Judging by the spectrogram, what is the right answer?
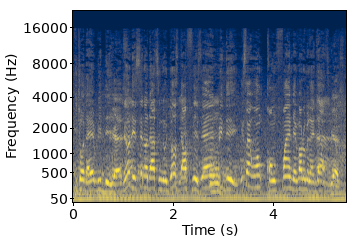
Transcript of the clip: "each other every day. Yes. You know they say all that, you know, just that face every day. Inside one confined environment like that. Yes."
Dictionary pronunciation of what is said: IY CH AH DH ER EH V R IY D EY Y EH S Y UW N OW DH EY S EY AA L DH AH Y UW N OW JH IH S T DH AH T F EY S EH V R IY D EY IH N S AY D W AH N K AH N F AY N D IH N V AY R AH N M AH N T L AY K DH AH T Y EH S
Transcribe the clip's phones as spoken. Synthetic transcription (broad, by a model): IY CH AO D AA EH V R IY D EY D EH N OW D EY S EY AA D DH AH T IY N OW JH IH S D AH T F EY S EH V R IY D EY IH S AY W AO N K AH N F AY N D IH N V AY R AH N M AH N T L AY K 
